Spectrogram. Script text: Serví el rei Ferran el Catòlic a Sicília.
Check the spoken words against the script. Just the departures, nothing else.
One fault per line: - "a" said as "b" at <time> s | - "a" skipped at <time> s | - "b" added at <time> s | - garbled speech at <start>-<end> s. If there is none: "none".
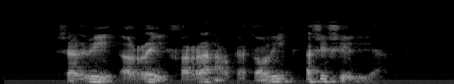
none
